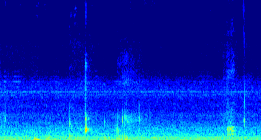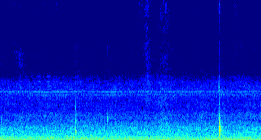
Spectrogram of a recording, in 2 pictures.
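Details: Young child's hiccups: a few brief, sharp little catches of breath at irregular intervals over quiet room noise.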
